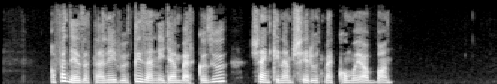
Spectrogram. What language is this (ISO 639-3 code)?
hun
